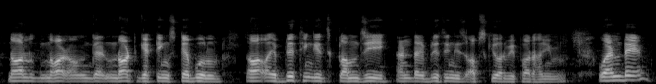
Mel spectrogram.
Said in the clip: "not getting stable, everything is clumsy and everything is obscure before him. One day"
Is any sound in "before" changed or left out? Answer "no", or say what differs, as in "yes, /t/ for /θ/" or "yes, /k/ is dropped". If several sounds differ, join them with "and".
yes, /p/ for /f/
